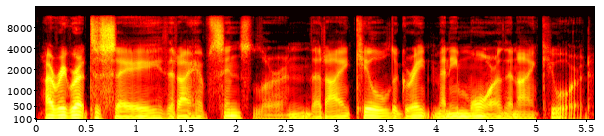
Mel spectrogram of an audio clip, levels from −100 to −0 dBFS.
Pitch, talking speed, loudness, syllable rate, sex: 90 Hz, 205 wpm, -19 LUFS, 4.8 syllables/s, male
